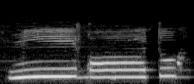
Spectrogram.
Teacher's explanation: So you knew you had to make the mi long because after the meme you have a ya sakin, which is a haruf al-madda.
